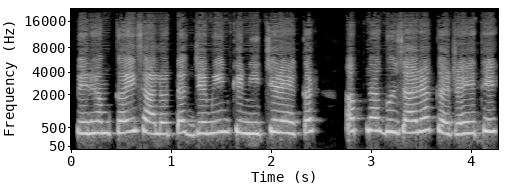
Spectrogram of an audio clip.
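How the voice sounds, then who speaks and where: A woman's voice: extremely high pitch, little pitch movement, measured pace, no room sound, studio quality. A woman voicing a dignified, proud queen ant who explains things formally in a cartoon moral story. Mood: earnest, recounting.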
